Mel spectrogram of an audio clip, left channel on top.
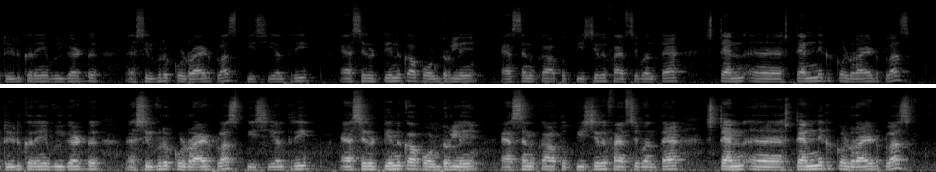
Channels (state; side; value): quieter; left; 15.9 dB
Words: करें we get silver chloride plus PCl3। ऐसे टिन का पाउडर लें SN का तो PCl5 से बनता है स्टेनिक क्लोराइड प्लस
